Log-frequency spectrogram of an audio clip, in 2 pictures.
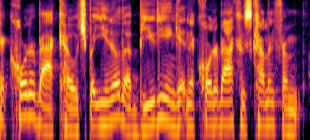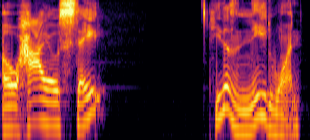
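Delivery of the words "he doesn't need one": "need" punched with a pitch swing; stress on need. Real, not acted. Host making his point about the quarterback from Ohio State, stress on "need". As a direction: lean hard on the word "need". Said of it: "Emphasis on the word need".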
